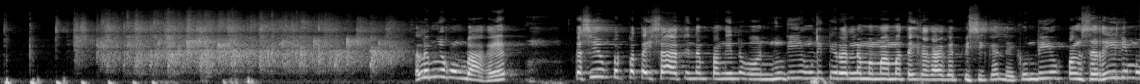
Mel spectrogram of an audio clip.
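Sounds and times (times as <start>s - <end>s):
audience clapping: 0.0s - 4.4s
speech: 4.2s - 5.2s, 5.8s - 11.3s.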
